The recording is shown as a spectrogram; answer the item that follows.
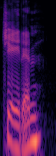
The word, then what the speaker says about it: JXDN: It's JXDN, but it's pronounced Jaden.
